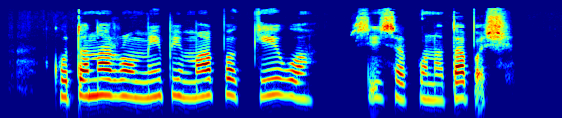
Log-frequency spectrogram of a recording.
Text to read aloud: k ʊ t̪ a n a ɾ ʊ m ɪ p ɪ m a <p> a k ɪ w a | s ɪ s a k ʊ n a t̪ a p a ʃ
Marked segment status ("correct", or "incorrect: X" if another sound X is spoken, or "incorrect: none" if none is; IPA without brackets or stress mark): correct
